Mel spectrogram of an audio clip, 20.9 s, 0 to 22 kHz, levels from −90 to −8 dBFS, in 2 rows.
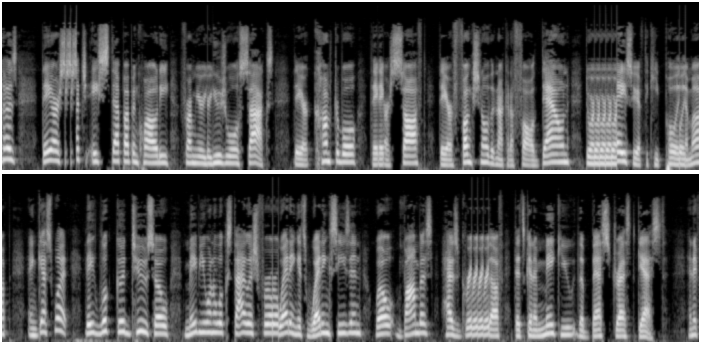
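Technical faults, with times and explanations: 0.94–1.11 s, 3.07–3.16 s, 5.63–5.72 s, 8.88–9.22 s, 10.16–10.24 s, 14.51–14.59 s, 17.49–17.75 s: repeated buffer. Fresh audio reached the output late, so the last 85 ms block, which fits a 4096-sample buffer, played again one to four extra times. Each event is a hard-edged stutter, and roughly 100 to 300 ms of audio is lost. On a waveform the identical segments sit back to back, with abrupt steps at each join. A spectrogram shows copied patches with sharp vertical edges.
10.98 s, 12.38 s, 18.78 s: pre-echo. Each sharp attack is preceded by a hiss lasting 16 to 19 ms, about 12 to 15 dB above the surrounding noise, and the onset sounds softened. The codec works in 36 ms blocks and never switches to shorter ones, so noise sized for the loud attack spreads into the quiet moment before it. A spectrogram shows a faint broadband smear just ahead of each onset. 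On a waveform, low fuzz rises before the transient.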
